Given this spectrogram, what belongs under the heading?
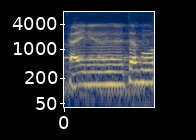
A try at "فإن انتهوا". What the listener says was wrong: فإن انتهوا لا مو غام، الهاء ما هي مضمومة مفتوحة. فإن انتهوا لا فإن انتهوا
